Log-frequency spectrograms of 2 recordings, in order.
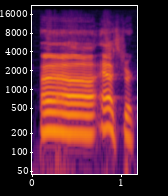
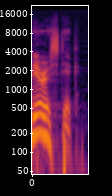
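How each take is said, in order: First: The word is said like 'asterisk', with 'st'. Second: The word is said like 'aristic', without 'st'. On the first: The speaker calls it right. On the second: The speaker calls it wrong.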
